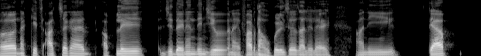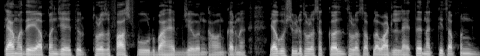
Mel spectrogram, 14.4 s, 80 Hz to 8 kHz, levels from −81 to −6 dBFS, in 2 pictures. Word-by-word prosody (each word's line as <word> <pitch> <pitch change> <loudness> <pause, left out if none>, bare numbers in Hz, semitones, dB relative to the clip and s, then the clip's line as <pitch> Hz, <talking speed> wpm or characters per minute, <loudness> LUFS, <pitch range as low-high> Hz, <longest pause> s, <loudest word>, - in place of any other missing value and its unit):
अ, 120 +2 +6
नक्कीच, 120 +1 -3
आजच्या 110 +4 +1
काळात 115 -3 +1 0.3
आपले, 115 +2 +2 0.6
जे 110 - 0
दैनंदिन 105 +1 +2
जीवन 100 -1 0
आहे 85 -1 -3
फार 95 0 +3
धावपळीचं 100 +2 +1
झालेलं 90 -1 -1
आहे. 90 +2 -1 0.4
आणि 100 +2 -2 0.5
त्या 105 +2 +8 0.6
त्यामध्ये 110 -3 +4
आपण 110 +3 +1
जे 110 - +1
आहे 100 -1 +1
ते 105 - +1 0.2
थोडंसं 110 -1 0
फास्ट-फूड, 100 -1 +1
बाहेर 95 +1 +1
जेवण-खावण 95 -1 -3
करणं. 90 -2 -2 0.4
या 115 - +6
गोष्टीकडे 120 0 -1
थोडासा 115 0 -1
कल 110 +1 +3
थोडासा 105 -1 -2
आपला 105 +1 -2
वाढलेला 95 0 +1
आहे, 85 - -2
तर 120 -1 +4
नक्कीच 110 +3 -4
आपण, 115 +2 -2
100 Hz, 150 wpm, -24 LUFS, 95-110 Hz, 0.6 s, त्या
